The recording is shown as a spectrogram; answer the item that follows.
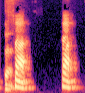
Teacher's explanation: huruf Sin itu berasal dari ujung lidahnya ujung lidah nempel ke gigi seri ee seri bawahnya gitu ya Nah sedangkan tengah-tengah lidah itu tidak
